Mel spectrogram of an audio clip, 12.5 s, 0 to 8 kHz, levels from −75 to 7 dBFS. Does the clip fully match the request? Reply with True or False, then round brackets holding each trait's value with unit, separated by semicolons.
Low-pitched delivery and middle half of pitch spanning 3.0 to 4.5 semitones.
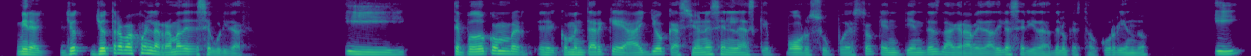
True (110 Hz; 4.2 semitones)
